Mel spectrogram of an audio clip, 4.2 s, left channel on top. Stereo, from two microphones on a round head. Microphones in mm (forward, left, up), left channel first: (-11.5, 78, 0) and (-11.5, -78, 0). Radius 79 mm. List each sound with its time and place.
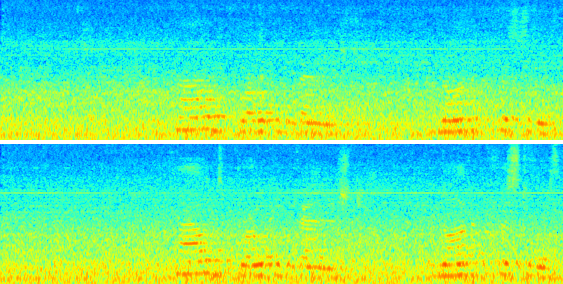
1.2 s a woman speaking: 75° right (ahead or behind), 7.5 m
